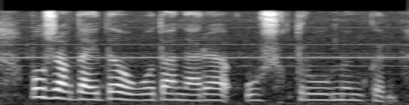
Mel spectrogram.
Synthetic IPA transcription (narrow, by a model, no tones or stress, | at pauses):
b̥ʊlˠʒɑʁd̪ɑjd̪əwo̞d̪ɑnæɾɪuʃə̥q̚t̪əɾuəmʏmkʲɪn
